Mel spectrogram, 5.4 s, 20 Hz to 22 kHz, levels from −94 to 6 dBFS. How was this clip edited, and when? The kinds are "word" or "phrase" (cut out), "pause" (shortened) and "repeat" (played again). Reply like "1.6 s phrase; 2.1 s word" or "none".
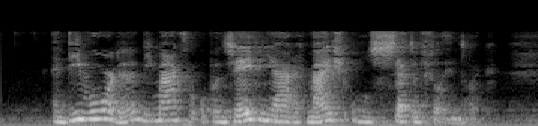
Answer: none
